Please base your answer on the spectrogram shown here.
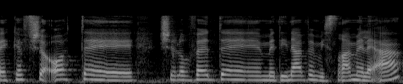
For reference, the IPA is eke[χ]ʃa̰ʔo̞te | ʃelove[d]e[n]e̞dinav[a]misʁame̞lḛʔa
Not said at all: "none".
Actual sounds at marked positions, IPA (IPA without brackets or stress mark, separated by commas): f, d, m, e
